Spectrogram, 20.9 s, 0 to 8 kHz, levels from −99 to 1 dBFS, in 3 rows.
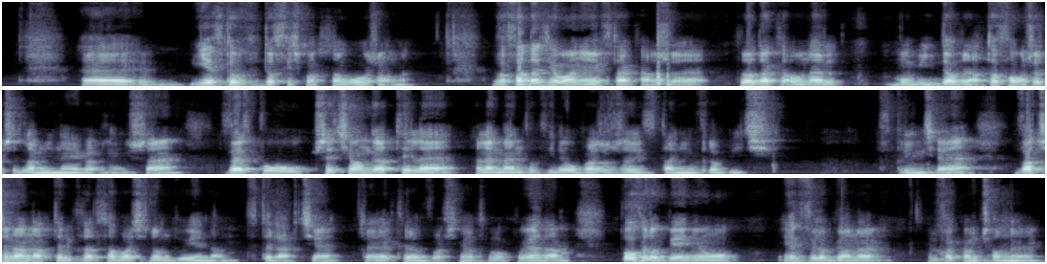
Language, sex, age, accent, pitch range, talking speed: Polish, male, 30-49, native, 95-120 Hz, 150 wpm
